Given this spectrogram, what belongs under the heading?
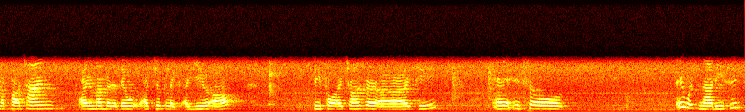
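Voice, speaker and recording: A woman's voice: fairly high pitch, a little hiss or hum. Earnest woman speaker, tinny phone-like sound. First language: Mixtec. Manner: earnest, halting with many fillers and restarts. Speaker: guest speaker. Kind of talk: personal talk to students. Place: classroom with curtains, indoors. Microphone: table mic on a stand.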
